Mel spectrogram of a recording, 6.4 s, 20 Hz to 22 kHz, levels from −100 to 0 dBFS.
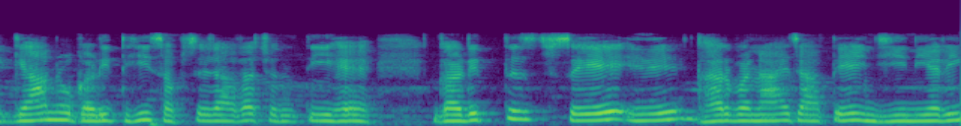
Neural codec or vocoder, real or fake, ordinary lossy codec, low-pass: none; real; none; 7.2 kHz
